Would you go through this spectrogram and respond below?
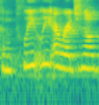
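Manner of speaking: plain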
